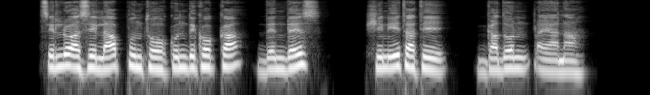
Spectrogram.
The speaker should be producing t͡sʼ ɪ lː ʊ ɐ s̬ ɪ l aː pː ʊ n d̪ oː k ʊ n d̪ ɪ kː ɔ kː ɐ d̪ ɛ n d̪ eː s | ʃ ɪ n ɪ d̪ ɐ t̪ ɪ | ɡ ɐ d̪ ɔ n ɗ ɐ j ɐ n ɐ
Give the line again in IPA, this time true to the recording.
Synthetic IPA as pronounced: t͡sʼ ɪ lː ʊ ɐ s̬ ɪ l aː pː ʊ n t̪ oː k ʊ n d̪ ɪ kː ɔ kː ɐ d̪ ɛ n d̪ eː s | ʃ ɪ n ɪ t̪ ɐ t̪ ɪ | ɡ ɐ d̪ ɔ n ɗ ɐ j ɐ n ɐ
